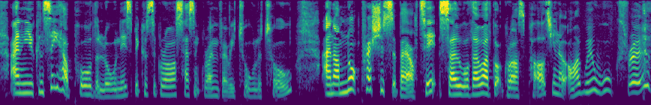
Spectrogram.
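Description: A woman with a fairly high pitch talks at a moderate pace, her voice making very wide pitch swings. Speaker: home gardener. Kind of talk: interview. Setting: outdoors.

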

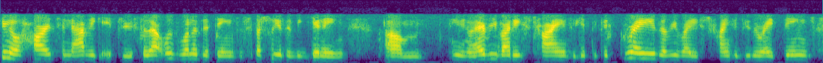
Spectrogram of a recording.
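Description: At a very fast pace, a woman with an American accent speaks at medium pitch with ordinary pitch variation. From US South, Atlanta. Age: 20s. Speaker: novelist. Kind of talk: interview.

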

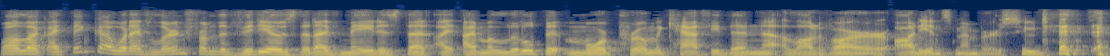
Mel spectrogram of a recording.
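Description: At a moderate pace with hardly any pauses, a man with a Canadian accent and a normal speaking voice talks at medium pitch with lively intonation. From Canada. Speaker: podcast co-host. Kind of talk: casual chat.

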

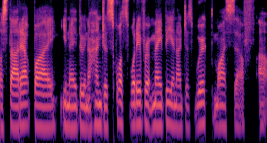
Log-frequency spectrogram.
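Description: A man's monotone, flat delivery at a moderate pace with hardly any pauses, in a dry, close sound with no echo. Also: medium pitch for a man. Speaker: food truck owner and podcaster. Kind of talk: casual interview.

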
